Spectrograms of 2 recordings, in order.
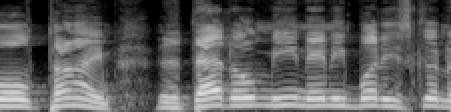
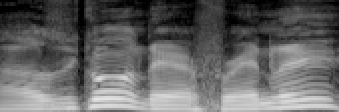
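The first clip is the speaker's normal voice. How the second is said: put-on totally stoned voice; 8 semitones lower than usual. Imitating a stoned TV giraffe greeting the giant: Jerome the giraffe impression. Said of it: "he'd be talking like".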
